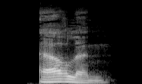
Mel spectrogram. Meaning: alder
- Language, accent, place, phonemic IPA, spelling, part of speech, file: German, Germany, Berlin, /ˈɛʁlən/, erlen, adjective, De-erlen.ogg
